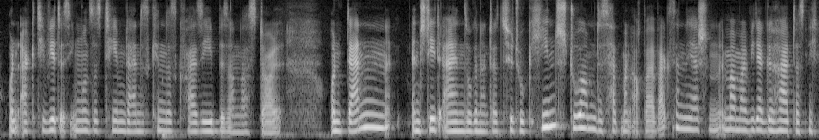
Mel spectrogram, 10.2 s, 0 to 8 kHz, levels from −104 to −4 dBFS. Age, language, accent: 20-39, German, German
